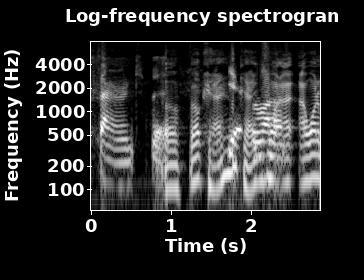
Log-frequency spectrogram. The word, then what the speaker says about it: Farrant: It's Farrant. Farrant? Yeah. It's Farrant.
